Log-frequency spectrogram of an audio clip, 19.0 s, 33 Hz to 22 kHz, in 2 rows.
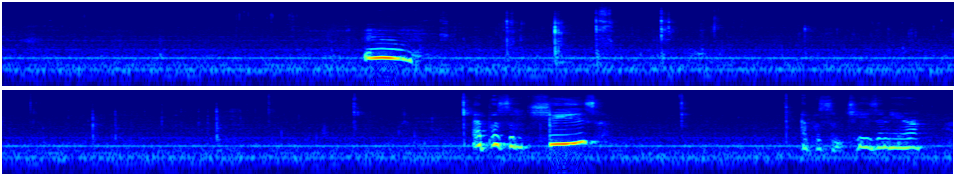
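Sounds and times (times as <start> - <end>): short hummed vocal sound: 3.5 - 4.5
chewing with lip smacks: 6.0 - 14.2.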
